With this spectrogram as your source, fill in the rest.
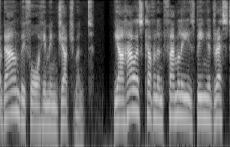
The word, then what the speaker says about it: Yahweh: Indeed, Yahweh, the proper pronunciation of the name of Eloah, God has directed in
